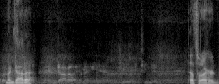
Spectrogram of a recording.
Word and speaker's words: Mangata: It's pronounced Mangata. But Mangata? Mangata, M-A-N-G-A-T-A.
